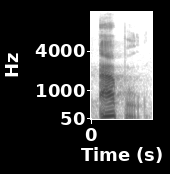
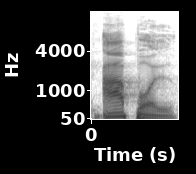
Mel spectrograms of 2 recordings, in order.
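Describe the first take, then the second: First: Apple as short AP-ul, second vowel swallowed; apple the American way, AP-ul, quick reduced ending; American pronunciation. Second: Apple read as AH-pol, full clear o; apple the way Filipinos read it, AH-pol; Filipino pronunciation. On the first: Host contrasting the American sound for listeners, AP-ul. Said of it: "Pero sa Amerika". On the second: Host explaining how Filipinos learned English by reading, AH-pol. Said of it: "So, let's say". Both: Shown as a demonstration.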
